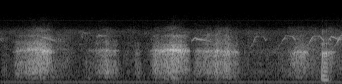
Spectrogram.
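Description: Small birds chirping over and over in short rising-and-falling notes, with several louder harsh, rasping sounds of about half a second each.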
